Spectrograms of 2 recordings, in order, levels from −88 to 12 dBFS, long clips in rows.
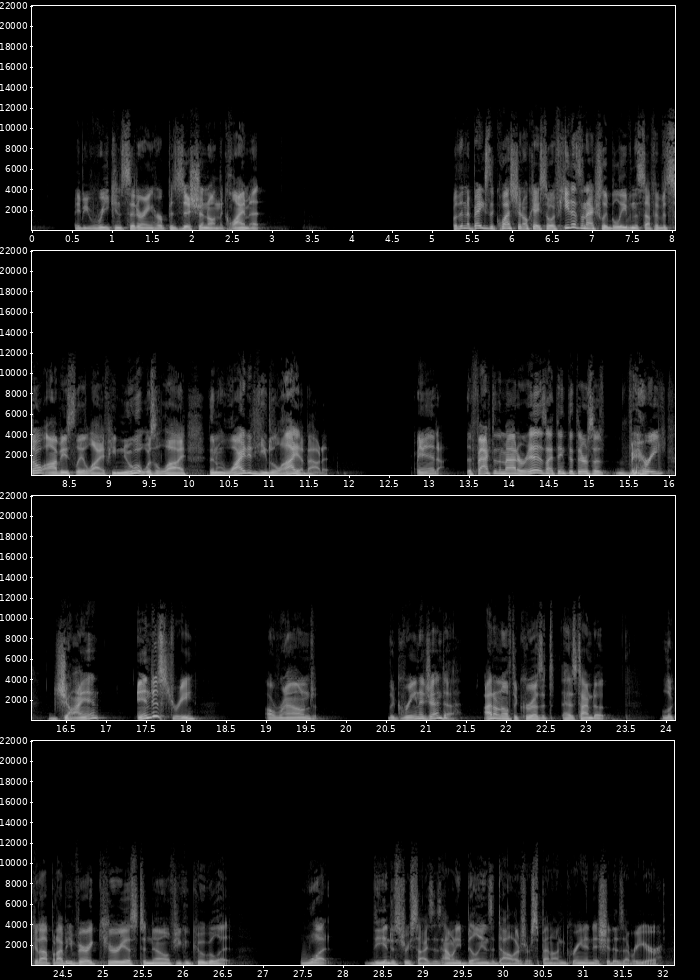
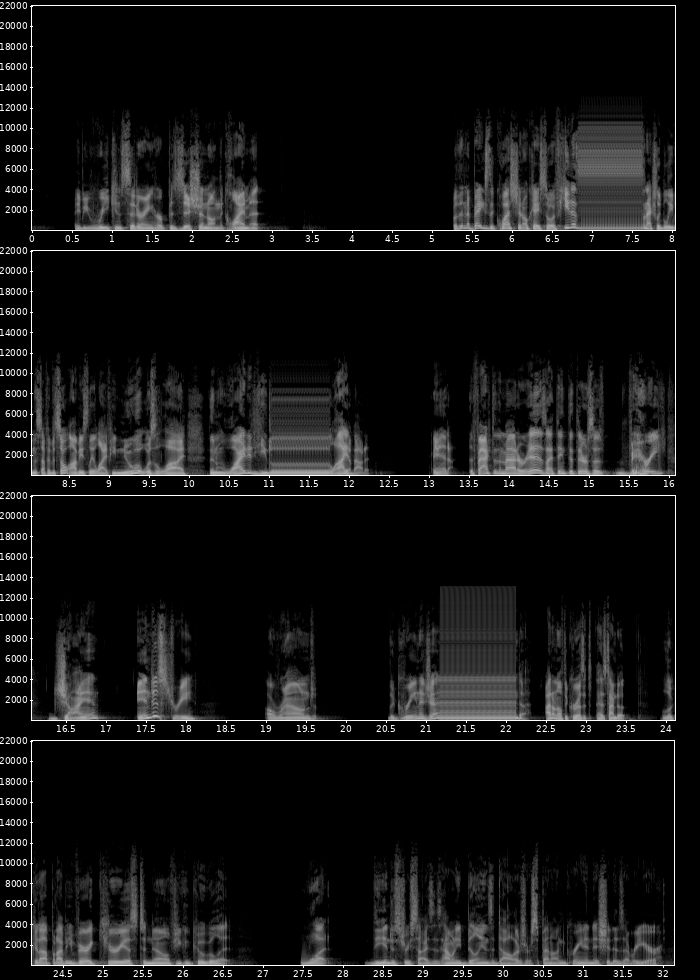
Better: first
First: none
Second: audio freezing; at 7 s for 1 s, at 11 s for 0.5 s and at 21 s for 1 s

